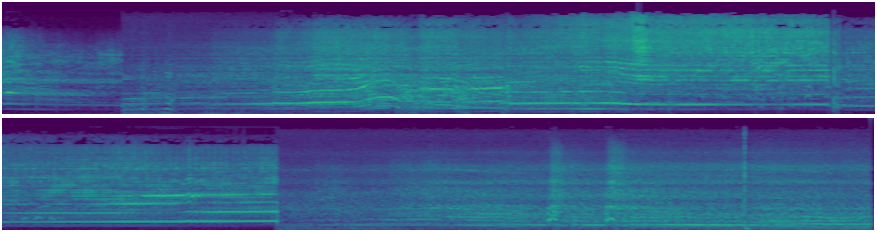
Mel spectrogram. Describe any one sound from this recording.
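A racing car engine screams loudly, revving up and down as the car shifts gears.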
